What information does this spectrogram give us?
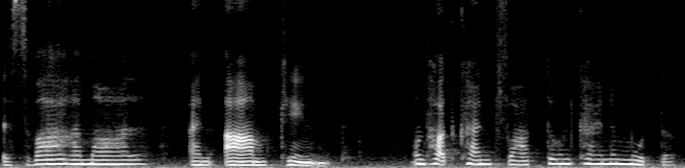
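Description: An actress in a German radio play voicing an old grandmother telling a bleak fairy tale in a deliberate, folksy way. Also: mid-range voice, slight background noise, close to an everyday voice. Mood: grim, storytelling.

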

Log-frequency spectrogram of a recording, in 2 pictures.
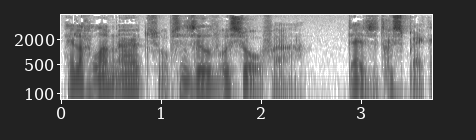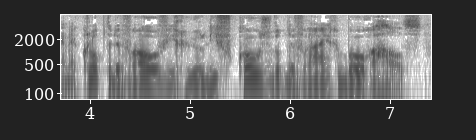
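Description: An actor playing a curious amateur sleuth who tells a suspenseful mystery story in animated, colloquial radio drama narration. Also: male voice, low voice, normal speed, vocal fry, slightly rough, exaggerated voice. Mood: intrigued, suspenseful. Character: curious male amateur sleuth recounting a suspenseful night adventure.

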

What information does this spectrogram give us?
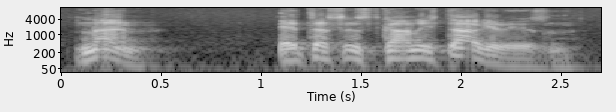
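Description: A man's voice: fairly low pitch, big pitch swings, normal speed, vocal fry, a little mellow, husky, heavily acted. A man playing a polite, concerned townsman who greets a visitor in a courteous, formal way. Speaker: host receiving a visitor. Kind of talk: 1970s German radio play acting.

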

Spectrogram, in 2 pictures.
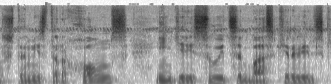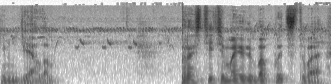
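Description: Audio drama role: inquisitive gentleman in his thirties, deep register, courteous but slyly probing, slight background noise. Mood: insinuating, curious. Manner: courteous, talkative, insinuatingly polite.

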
